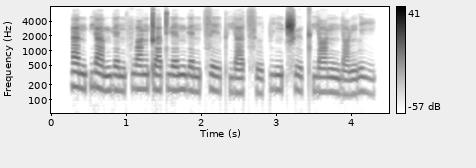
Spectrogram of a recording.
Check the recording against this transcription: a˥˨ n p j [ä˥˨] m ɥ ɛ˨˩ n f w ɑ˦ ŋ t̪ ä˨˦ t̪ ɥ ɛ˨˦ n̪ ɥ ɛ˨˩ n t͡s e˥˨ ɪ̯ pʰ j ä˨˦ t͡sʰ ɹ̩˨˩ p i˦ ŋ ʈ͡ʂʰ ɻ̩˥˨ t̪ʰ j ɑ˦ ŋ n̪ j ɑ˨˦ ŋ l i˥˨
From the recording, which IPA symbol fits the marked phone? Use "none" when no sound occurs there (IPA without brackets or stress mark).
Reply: ä˥˨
